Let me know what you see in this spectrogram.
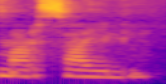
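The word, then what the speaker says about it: Marsaili: Como en Marjor puso el acento en la primera sílaba y la S se convierte en sh. Como pasa como pasa siempre en Gaélico, si va después de una R.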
